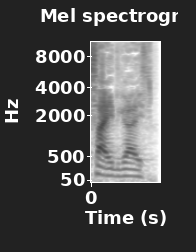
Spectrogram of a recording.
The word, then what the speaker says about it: Zeitgeist: ¿Zeitgeist? – La pronunciación adecuada sería Zeitgeist, pero para todos los fines prácticos le decimos Zeitgeist.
